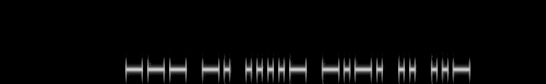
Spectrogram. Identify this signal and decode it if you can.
Morse code, heard as a keyed tone, about 22 wpm, 700 Hz. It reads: ON4CIU
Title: DXCC-100 Call Signs - 6 Characters - 22wpm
